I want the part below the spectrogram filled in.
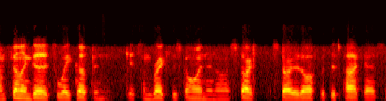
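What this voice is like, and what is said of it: Partially lost, strained voice. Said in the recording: “trying to recover from is my voice a little bit from speaking out ... very loud and lost my voice partially, but it's there a little bit”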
